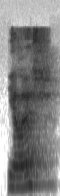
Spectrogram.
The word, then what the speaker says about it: Eilís: Pronounce it? Eilís.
